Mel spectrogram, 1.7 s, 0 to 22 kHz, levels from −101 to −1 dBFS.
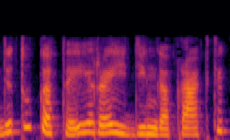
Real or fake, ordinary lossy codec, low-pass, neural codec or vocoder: fake; MP3, 48 kbps; 7.2 kHz; vocoder, 44.1 kHz, 128 mel bands, Pupu-Vocoder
